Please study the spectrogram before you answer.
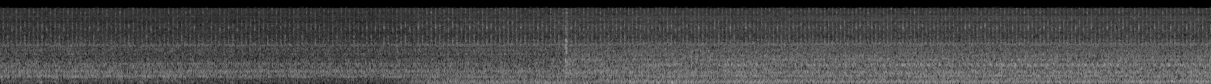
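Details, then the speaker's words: Nissan Qashqai J10 at idle, after repair of an AC compressor clutch that was not engaging. A deeper hum steps in about four seconds in as the clutch engages, then runs smooth. Compressor running normally. "I'm gonna try to place the phone at the front, see if you can hear the compressor kicking in and all that stuff, just to show you, but hold on a second."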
